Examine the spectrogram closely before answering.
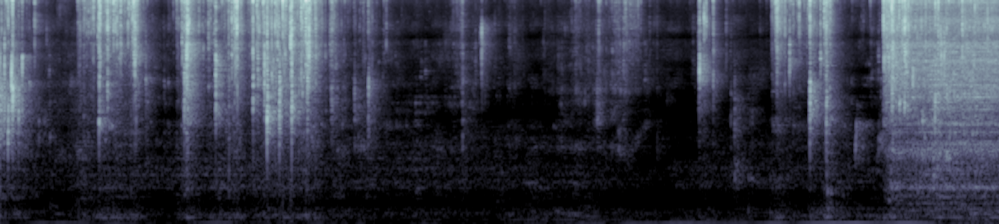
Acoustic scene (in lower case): restroom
